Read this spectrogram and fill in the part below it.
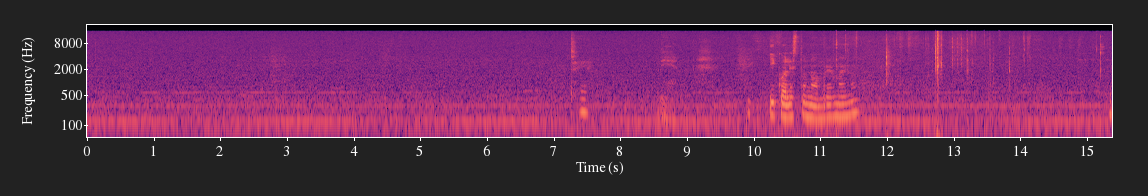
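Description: A woman snores softly in her sleep.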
